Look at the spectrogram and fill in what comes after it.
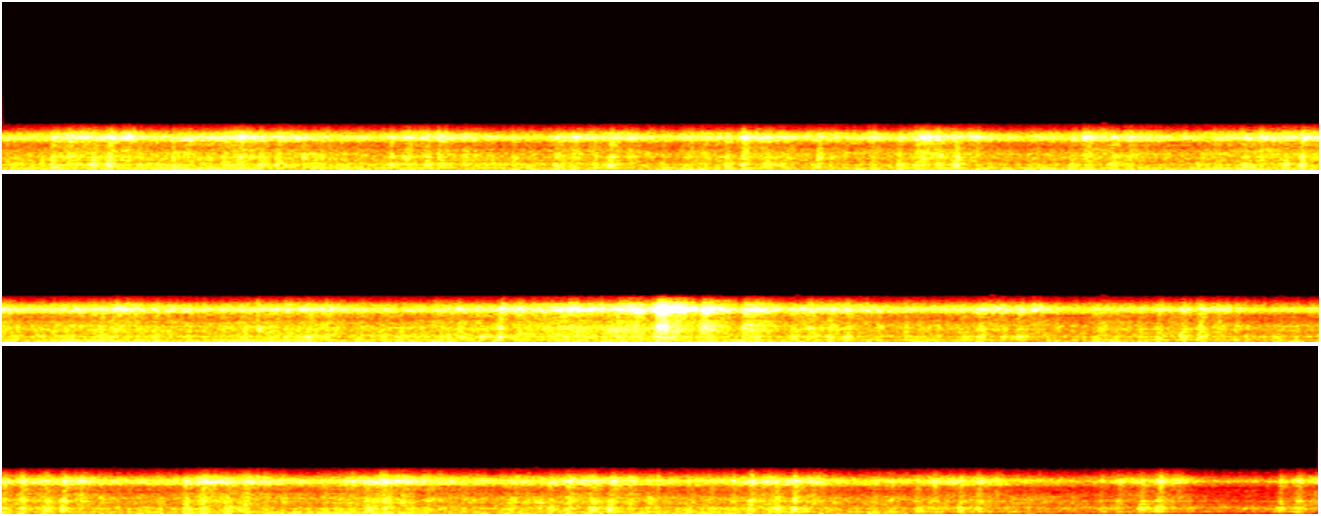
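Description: Covered hopper cars of a freight grain train rolling past at a grade crossing, with steady wheel-on-rail noise. It fades over the last couple of seconds as the end of the train goes by.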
